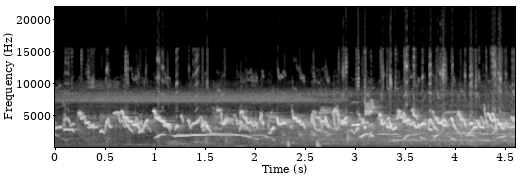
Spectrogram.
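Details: A busy, loud chorus of lemon-bellied white-eye ciak calls, used to set quiet birds calling. Quick, sharp chirps stream on, with curved whistles in the first half and denser chatter later.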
